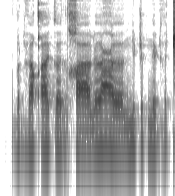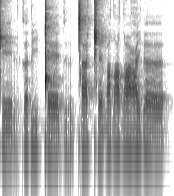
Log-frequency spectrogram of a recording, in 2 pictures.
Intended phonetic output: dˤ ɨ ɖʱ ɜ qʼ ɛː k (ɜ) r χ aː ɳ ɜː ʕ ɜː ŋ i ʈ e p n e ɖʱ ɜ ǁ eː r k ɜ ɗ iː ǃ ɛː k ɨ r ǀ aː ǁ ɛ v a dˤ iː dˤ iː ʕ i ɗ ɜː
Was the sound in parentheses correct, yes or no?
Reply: yes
